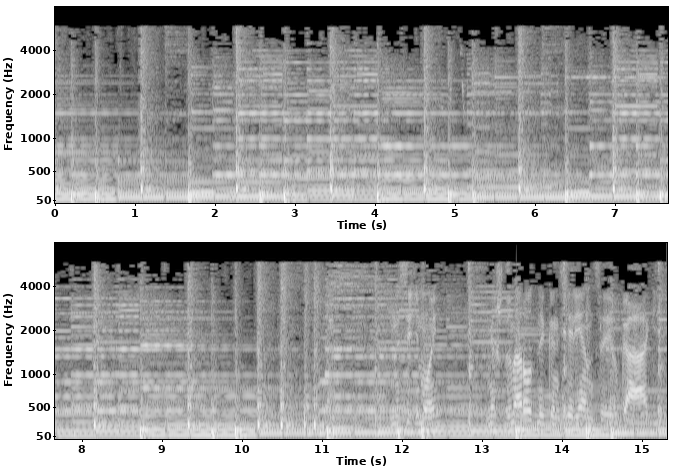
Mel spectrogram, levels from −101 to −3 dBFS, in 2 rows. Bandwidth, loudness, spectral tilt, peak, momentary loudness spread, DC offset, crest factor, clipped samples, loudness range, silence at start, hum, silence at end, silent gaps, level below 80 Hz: 6.2 kHz; -16 LUFS; -6.5 dB/octave; 0 dBFS; 4 LU; under 0.1%; 16 dB; under 0.1%; 1 LU; 0 s; none; 0 s; none; -24 dBFS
